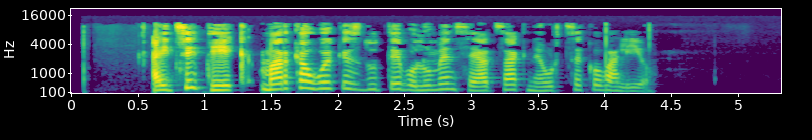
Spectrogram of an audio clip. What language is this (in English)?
Basque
